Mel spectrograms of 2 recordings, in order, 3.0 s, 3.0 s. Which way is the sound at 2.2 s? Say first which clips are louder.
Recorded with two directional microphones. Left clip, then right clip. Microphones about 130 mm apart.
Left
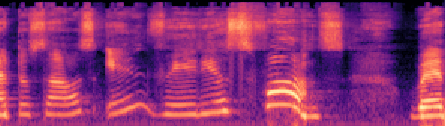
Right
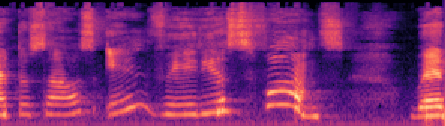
Left 7 dB; 40° left (ahead or behind).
